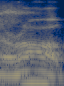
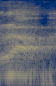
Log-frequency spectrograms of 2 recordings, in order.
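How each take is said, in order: First: The vowel after r sounds rounded, like o. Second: The vowel after r sounds plain, like a. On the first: The speaker calls it right. "kita berbunyi raw" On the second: The speaker calls it wrong. "bukannya ra"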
